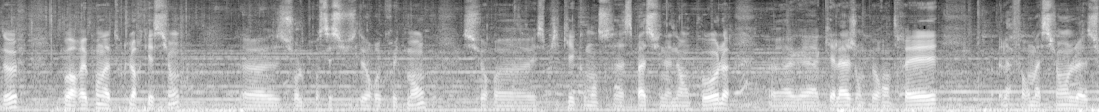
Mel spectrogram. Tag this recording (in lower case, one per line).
speech
music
